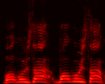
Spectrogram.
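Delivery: high, puzzled asking about a strange noise; surprised question. Real, not acted. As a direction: really caught off guard, asking twice. Streamer hears an unknown noise.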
